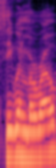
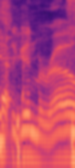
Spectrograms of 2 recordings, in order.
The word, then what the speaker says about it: Seguin Moreau: How do you say that? Sequin Moreau barrels. I said it. I don't know if I said it any more correctly than you. Like, I say Seguin Moreau.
